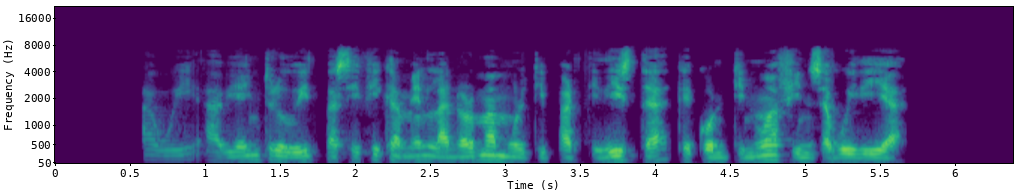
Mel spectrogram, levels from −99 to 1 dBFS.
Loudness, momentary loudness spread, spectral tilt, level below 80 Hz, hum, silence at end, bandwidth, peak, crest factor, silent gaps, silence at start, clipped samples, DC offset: -29 LUFS; 10 LU; -3.5 dB/octave; -72 dBFS; none; 0.75 s; 7.8 kHz; -10 dBFS; 22 dB; 3.31-3.36 s, 4.11-4.15 s; 0.6 s; under 0.1%; under 0.1%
